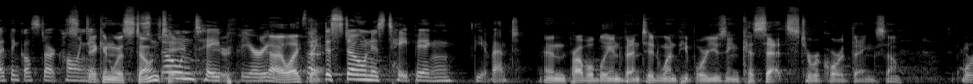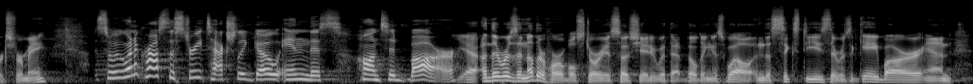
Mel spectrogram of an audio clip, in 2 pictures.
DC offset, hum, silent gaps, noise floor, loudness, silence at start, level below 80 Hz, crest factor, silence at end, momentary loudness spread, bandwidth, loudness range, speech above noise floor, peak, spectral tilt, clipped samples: under 0.1%; none; none; -52 dBFS; -23 LUFS; 0 s; -58 dBFS; 20 dB; 0.05 s; 12 LU; 16.5 kHz; 6 LU; 29 dB; -4 dBFS; -3.5 dB/octave; under 0.1%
